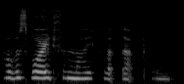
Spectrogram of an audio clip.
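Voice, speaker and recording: High-voiced woman telling a fan story. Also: level tone, fast, gravelly. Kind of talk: first-person fan story narration.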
